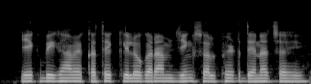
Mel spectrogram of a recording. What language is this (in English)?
Maithili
